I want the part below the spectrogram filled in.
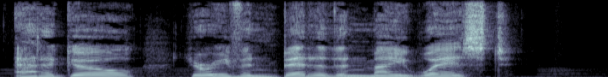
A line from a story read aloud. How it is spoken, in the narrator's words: someone cried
